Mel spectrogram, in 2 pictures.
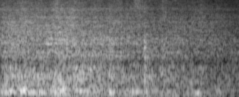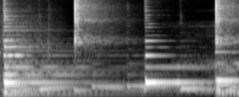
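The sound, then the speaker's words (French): Regional train cab ride between Lyon-Perrache and Saint-André-le-Gaz: a dense rolling rumble gives way to a sustained tonal whine. Sharp clicks recur at regular intervals through the second half. “Un petit voyage en cabine à bord d'un Régio d'Ozène entre Lyon-Perrache et Saint-André-le-Gaz.”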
